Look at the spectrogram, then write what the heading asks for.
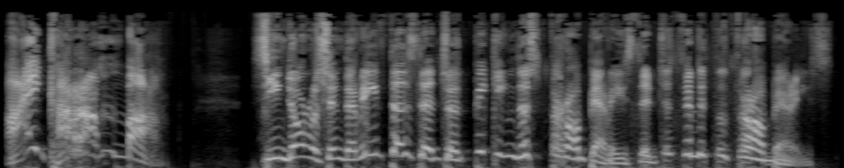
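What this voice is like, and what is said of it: Poorly done put-on Mexican accent. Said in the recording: “I got to work on my south of the border accent. ... I completely botched that”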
